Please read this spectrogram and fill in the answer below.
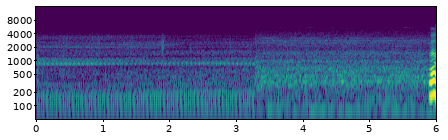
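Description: An engine idling steadily, a low even hum with a faint steady whine. About three seconds in, the sound shifts, with the low hum weakening and a hiss coming in.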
